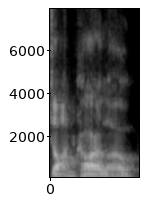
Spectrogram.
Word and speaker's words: Don Carlos: Don Carlo was first performed under the French title Don Carlo, which is Don Carlo with a silent S on the end because it's in French, at the Paris Opera in 1887 in its 5-act plus ballet entirety.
